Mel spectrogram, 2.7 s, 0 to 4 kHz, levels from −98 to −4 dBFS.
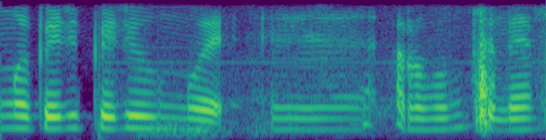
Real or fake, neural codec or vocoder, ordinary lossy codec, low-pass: real; none; AAC, 32 kbps; 3.6 kHz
